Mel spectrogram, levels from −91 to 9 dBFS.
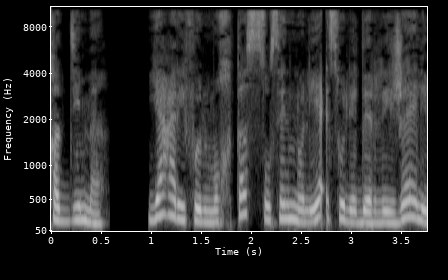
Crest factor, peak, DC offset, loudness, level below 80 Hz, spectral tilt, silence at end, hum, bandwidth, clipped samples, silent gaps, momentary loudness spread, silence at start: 14 dB; -8 dBFS; under 0.1%; -24 LUFS; -64 dBFS; -5.5 dB/octave; 0 s; none; 10.5 kHz; under 0.1%; 0.59-0.96 s; 4 LU; 0 s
